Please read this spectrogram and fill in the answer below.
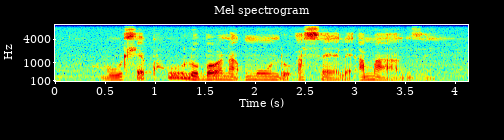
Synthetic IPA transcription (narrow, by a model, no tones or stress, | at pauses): k̬uɬɛkʰuluɓɔnaʔumuntʼuʔasɛlʔɛ̰ʔama̰ːnd͡zʱi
